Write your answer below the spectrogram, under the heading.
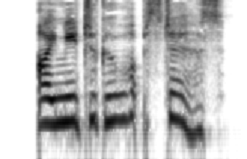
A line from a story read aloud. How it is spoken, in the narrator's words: she blurted out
